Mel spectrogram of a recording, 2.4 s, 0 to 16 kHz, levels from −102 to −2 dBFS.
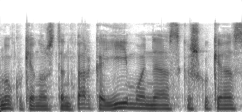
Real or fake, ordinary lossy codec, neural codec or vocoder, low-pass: real; AAC, 96 kbps; none; 7.2 kHz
